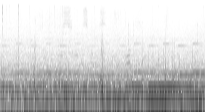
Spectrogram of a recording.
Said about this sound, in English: It's a lot of cars.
